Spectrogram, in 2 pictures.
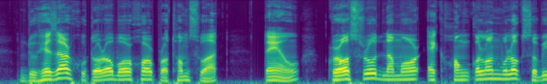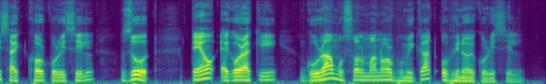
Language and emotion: Assamese, neutral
